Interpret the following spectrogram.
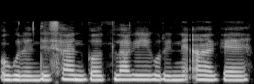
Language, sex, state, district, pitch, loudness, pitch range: Chakma, female, Tripura, Dhalai, 210 Hz, -13 LUFS, 205-215 Hz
